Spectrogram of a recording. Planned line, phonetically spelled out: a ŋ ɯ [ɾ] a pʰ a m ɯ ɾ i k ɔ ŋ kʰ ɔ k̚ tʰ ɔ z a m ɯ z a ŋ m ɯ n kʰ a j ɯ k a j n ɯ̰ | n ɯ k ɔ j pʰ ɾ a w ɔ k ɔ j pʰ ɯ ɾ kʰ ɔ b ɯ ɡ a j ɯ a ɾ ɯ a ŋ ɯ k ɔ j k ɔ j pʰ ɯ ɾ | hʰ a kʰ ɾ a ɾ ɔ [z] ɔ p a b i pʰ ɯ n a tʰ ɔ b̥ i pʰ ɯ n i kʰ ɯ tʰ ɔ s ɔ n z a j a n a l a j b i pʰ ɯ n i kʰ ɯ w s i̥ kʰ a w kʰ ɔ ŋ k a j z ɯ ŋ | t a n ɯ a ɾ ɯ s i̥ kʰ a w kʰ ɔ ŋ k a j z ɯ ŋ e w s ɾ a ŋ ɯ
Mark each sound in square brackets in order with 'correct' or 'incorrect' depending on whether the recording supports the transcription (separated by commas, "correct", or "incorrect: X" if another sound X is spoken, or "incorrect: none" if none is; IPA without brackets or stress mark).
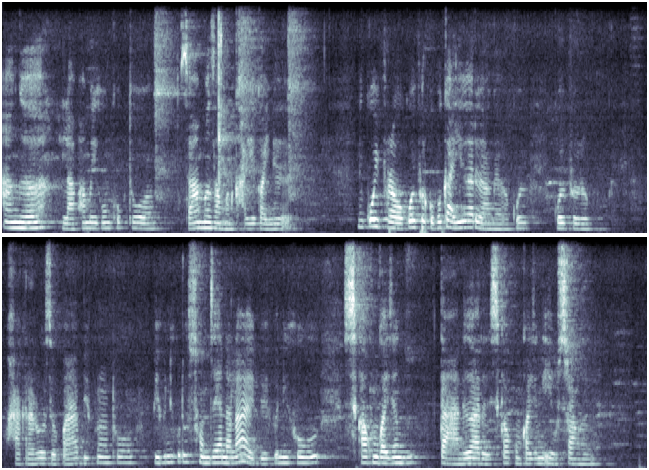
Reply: incorrect: l, correct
